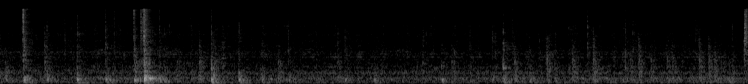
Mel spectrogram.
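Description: Treadmill running with a low, steady mechanical hum. A few sharp clicks and taps sound over it, most in the first two seconds, likely from the puppy's paws on the belt.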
